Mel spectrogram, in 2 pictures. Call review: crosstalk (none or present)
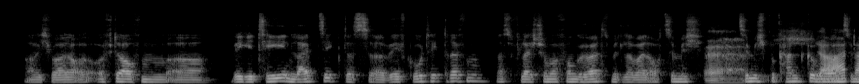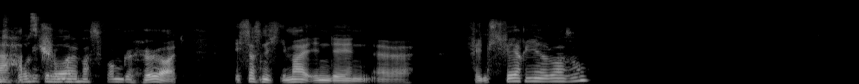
present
